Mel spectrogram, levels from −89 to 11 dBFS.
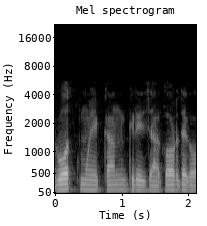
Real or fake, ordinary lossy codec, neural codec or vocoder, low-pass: fake; MP3, 48 kbps; codec, 16 kHz, 16 kbps, FunCodec, trained on LibriTTS, 50 frames a second; 5.4 kHz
